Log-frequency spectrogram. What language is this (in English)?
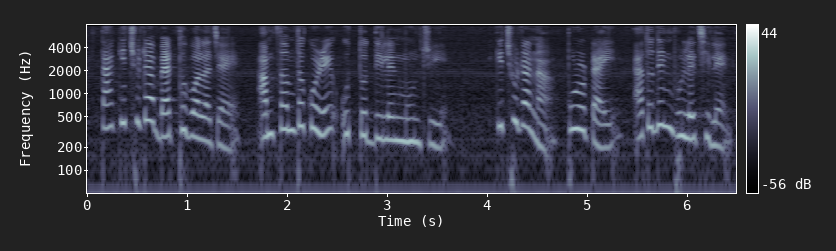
Bangla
